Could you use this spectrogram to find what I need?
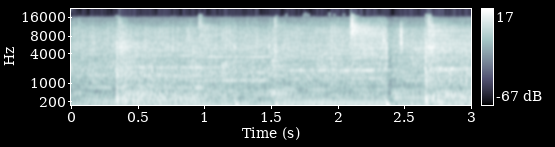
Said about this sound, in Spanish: ¿Qué tal si honramos al Señor con un aplauso fuerte?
